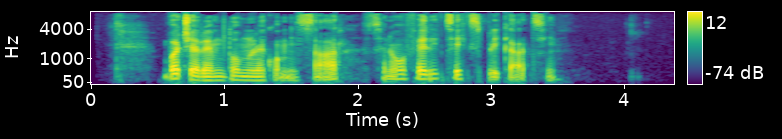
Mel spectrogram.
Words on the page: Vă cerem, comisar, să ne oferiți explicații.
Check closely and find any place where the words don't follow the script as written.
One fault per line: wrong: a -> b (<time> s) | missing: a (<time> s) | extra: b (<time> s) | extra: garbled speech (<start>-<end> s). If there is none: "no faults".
extra: dle (1.0 s)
